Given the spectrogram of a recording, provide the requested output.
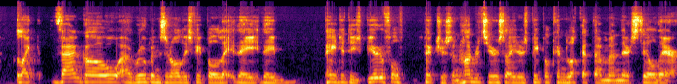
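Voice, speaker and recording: With a slight Irish accent, a man talks at a fairly quick pace in a fairly high pitch, somewhat breathy, with fairly even intonation and very even loudness. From Ireland (Dublin, family from Clare). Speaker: company founder. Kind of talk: interview.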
